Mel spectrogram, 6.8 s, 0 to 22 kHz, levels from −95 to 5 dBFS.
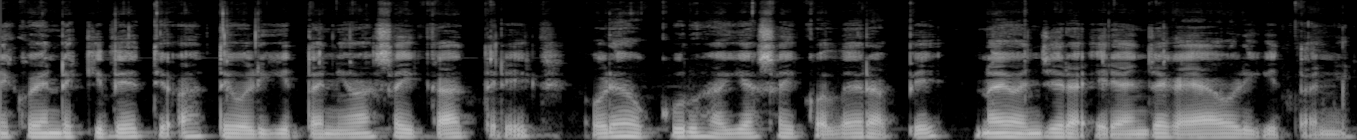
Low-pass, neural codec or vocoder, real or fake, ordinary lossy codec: none; none; real; none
